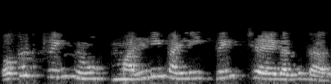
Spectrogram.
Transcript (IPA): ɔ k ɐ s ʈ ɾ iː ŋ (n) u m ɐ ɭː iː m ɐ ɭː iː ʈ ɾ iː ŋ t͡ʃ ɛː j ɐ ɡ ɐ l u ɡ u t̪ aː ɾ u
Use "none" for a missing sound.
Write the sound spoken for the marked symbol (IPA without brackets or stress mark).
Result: n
